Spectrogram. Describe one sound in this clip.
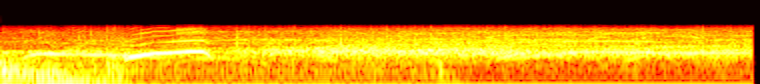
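A large crowd cheers and screams loudly at a concert, echoing in a large hall.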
